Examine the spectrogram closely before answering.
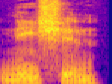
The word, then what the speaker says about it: niching: And it's a great example of I'm going to use the British pronunciation of it, niching. It's a great example of niching right down into what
